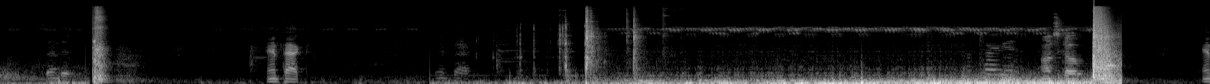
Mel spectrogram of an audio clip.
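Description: A rifle fires loud sharp shots.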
